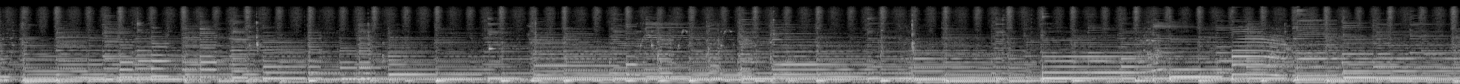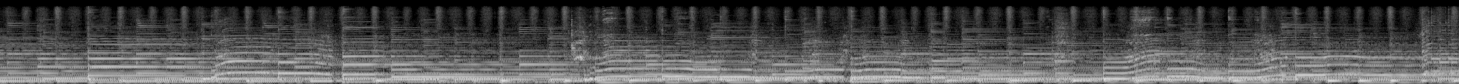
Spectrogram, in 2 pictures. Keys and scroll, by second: 0.0 ctrl+z, 20.6 ctrl+Return, 25.7 ctrl+j.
